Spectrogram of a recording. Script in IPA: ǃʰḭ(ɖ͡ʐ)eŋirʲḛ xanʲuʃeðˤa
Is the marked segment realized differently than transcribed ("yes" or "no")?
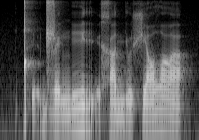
no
